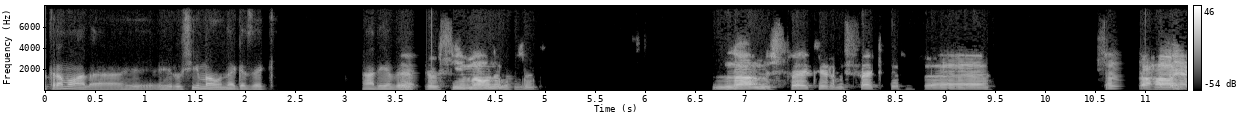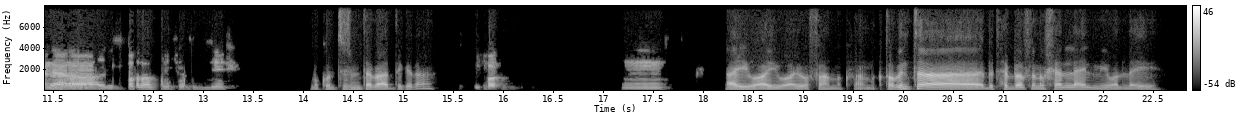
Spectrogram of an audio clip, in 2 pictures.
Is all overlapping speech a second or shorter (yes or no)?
yes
